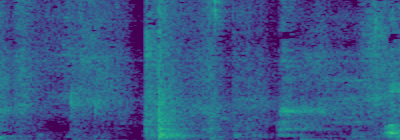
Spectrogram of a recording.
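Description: A toddler's short vocal sound about a second in, with fainter small sounds after it.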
